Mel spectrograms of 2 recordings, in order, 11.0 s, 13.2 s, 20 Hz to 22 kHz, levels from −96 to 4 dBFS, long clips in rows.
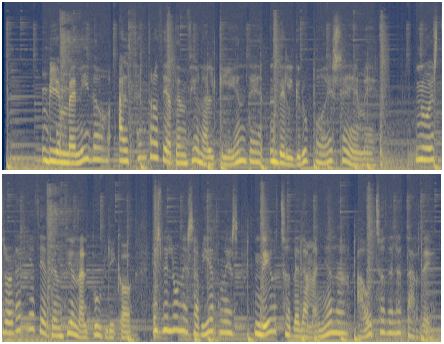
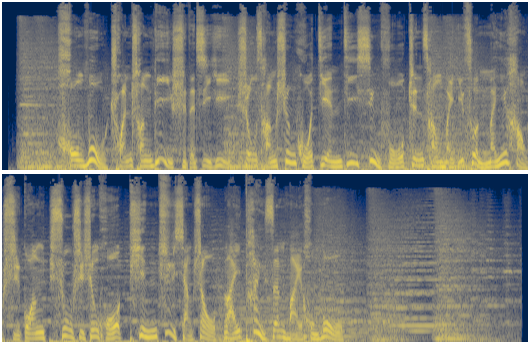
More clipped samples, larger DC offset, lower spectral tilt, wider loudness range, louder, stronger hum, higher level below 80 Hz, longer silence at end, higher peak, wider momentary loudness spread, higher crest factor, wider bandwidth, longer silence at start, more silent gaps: neither; first, 0.8% vs under 0.1%; first, -6 dB/octave vs -4 dB/octave; about the same, 2 LU vs 3 LU; second, -16 LUFS vs -11 LUFS; neither; about the same, -28 dBFS vs -24 dBFS; about the same, 0 s vs 0.1 s; about the same, 0 dBFS vs 0 dBFS; second, 7 LU vs 12 LU; about the same, 16 dB vs 12 dB; about the same, over 20 kHz vs over 20 kHz; second, 0.05 s vs 0.2 s; neither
